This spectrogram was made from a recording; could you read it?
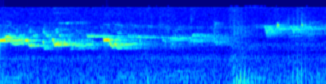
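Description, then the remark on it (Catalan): Thin, high bird chirps and brief whistles repeat against a soft outdoor hush at a wetland lagoon, with a longer high call near the end and a faint rustle midway. “Resulta molt interessant la fauna i, sobretot, la presència dels ocells.”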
